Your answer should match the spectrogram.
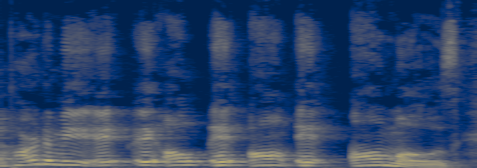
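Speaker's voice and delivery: ordinary delivery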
